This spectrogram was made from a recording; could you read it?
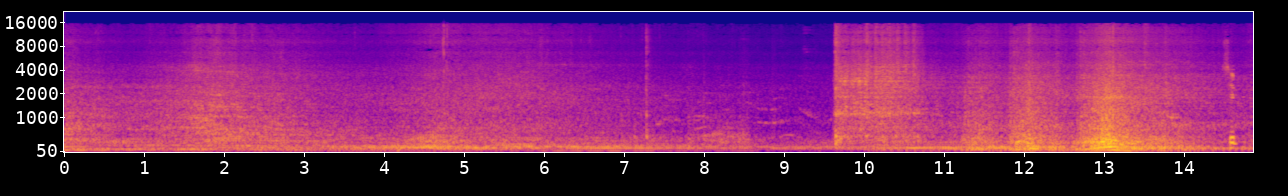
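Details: Honda Vario 110 carburetor scooter, recently bought second-hand, after a garage repair made it noisy; with the spacer ring removed to match standard, it revs and settles to a smooth even drone, no grinding or rattle; healthy drivetrain.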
